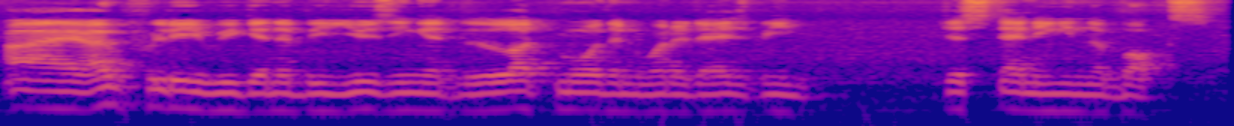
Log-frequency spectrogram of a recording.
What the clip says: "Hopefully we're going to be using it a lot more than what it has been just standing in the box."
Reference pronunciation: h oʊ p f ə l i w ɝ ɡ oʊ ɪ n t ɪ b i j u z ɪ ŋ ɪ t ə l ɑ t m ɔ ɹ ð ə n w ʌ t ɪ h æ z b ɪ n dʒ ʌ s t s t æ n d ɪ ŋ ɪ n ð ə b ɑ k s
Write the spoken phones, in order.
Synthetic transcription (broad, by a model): h oʊ p f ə l i w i ɡ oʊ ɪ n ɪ b i j u z ɪ ŋ ɪ t ə l ɑ t m ɔ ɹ ð ə n w ʌ t ɪ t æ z b ɪ n dʒ ʌ s t s t æ n d ɪ ŋ ɪ n ð ə b ɑ k s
